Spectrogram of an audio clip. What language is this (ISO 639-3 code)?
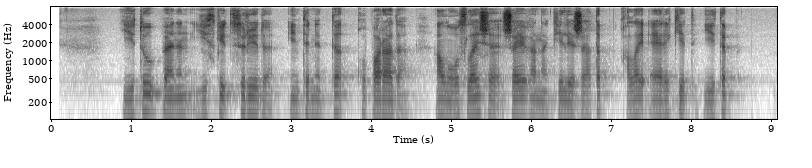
kaz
